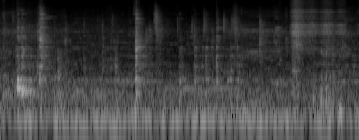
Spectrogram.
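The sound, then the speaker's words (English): Two dice, rolled for double-critical damage, clatter and tumble across a hard tabletop in a few scattered bursts of sharp clicks, with a final cluster of knocks as they settle flat, over a low background hum. “Oh, your two dice. That still landed flat.”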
